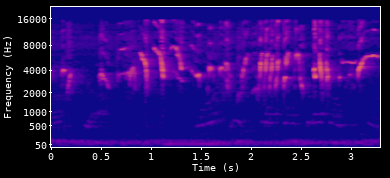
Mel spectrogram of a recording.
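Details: Female canary in full voice, delivering fast, high twittering with repeated sharp trill bursts and quick chirps over a continuous low mechanical hum.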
